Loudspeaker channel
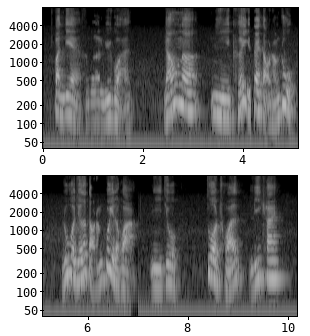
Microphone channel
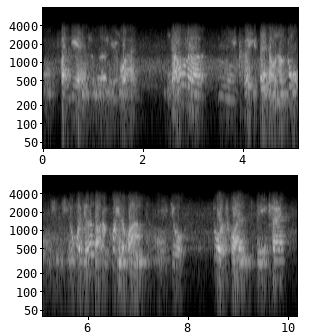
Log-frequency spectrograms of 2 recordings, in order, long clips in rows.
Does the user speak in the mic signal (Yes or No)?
Yes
